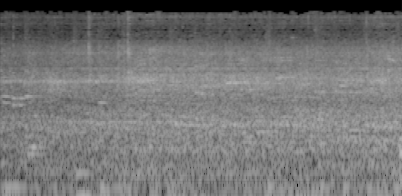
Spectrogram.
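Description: Ring donuts frying in a deep fryer's hot oil, a steady sizzling hiss. Background music with a bass line plays underneath.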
